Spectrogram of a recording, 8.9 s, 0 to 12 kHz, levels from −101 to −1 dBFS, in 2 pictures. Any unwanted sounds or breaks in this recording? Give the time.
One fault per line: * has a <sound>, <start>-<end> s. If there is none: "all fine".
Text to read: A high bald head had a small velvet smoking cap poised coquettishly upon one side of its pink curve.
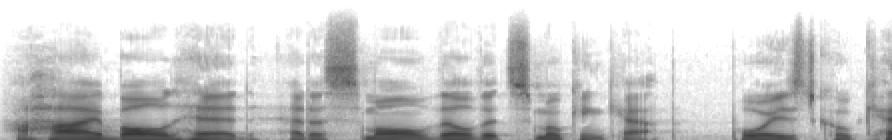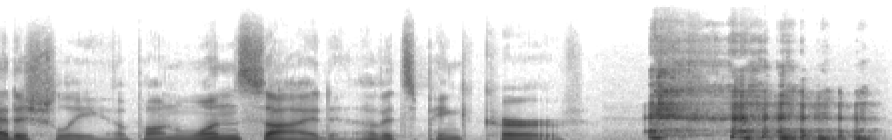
* has a laugh, 7.7-8.9 s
